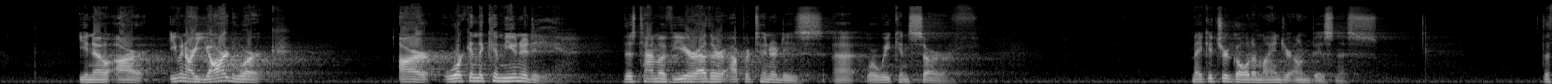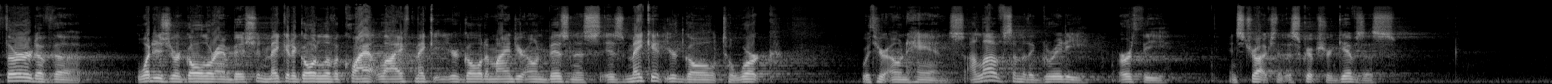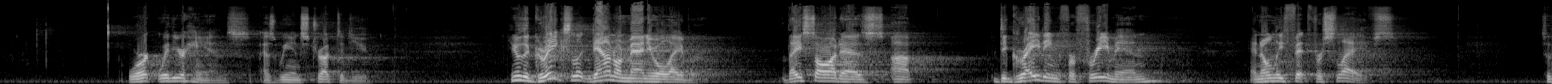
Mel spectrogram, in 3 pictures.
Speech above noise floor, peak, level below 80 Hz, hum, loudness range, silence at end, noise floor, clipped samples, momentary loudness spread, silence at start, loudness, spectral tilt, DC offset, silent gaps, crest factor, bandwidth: 35 dB; -2 dBFS; -68 dBFS; none; 10 LU; 0 s; -57 dBFS; under 0.1%; 16 LU; 0.8 s; -22 LUFS; -3.5 dB/octave; under 0.1%; none; 22 dB; over 20 kHz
